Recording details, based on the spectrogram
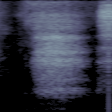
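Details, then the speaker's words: A single soft, airy snort-like breath from a small dog sleeping beside the speaker during a meditation talk: a light snore. "vous entendez peut-être les petits ronflements de ma chaîne tant pis c'est un partage"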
